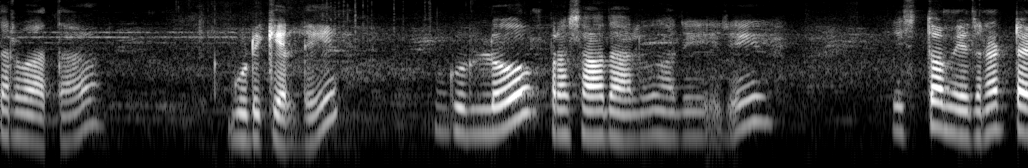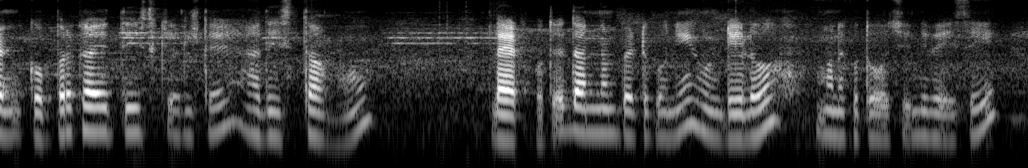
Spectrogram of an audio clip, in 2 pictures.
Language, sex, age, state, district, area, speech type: Telugu, female, 45-60, Andhra Pradesh, Chittoor, rural, spontaneous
